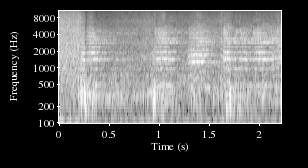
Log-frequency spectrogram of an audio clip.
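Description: A brass band starts playing about a quarter of a second in. Its held, horn-like notes change several times a second, and the steady rush of fountain water cuts off as it begins.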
